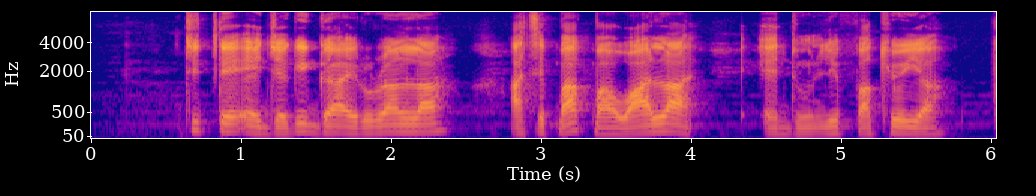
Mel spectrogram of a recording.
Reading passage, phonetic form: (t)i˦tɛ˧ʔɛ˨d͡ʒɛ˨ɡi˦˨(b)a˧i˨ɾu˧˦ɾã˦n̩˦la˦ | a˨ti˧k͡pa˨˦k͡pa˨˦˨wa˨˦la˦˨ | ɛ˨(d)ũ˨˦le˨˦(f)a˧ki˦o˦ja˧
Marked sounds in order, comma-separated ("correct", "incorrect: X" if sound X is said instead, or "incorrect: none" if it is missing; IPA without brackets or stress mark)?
correct, incorrect: ɡ, correct, correct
